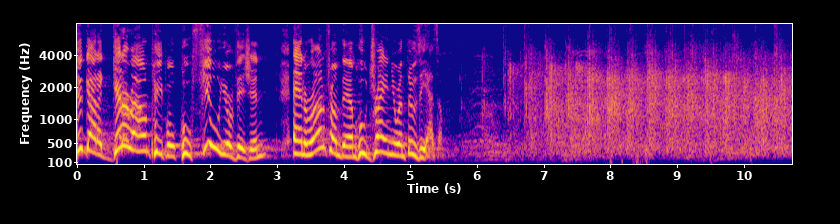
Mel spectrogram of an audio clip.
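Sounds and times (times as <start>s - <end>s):
speech: 0.0s - 5.6s
audience clapping: 5.7s - 10.7s.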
